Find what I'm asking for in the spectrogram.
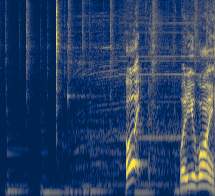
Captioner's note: lighter clicks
